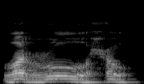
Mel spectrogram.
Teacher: রাটাকে deep করে ১ আলিফ টানবেন আর হাটাকে অবশ্যই রাইট দিবেন গলার মাঝখান থেকে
